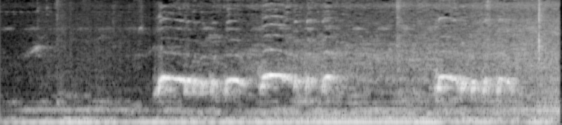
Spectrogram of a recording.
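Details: Local zebra dove singing to challenge rivals: stuttering cooing notes in two short runs, over a steady low hum and background noise, with faint distant chirps.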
